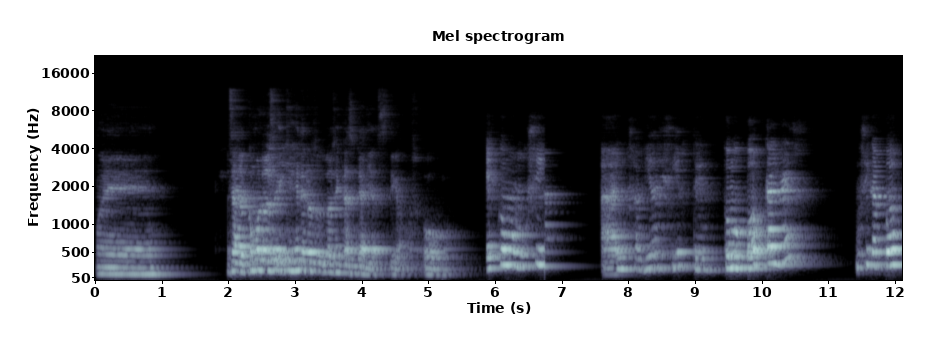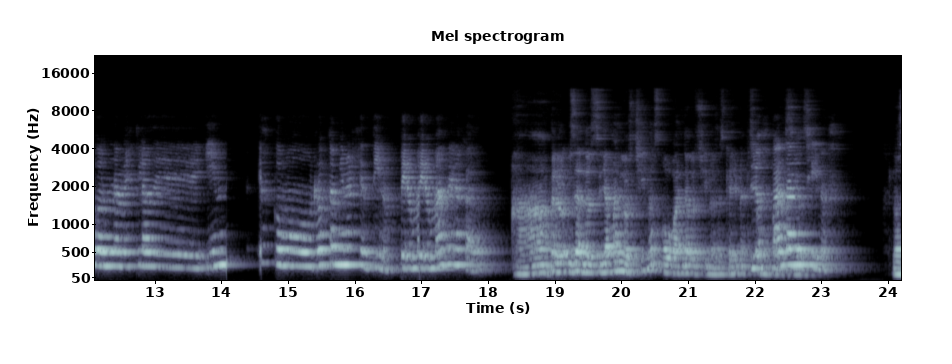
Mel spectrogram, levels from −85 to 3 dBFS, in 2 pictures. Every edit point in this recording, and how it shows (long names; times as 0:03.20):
0:06.74: cut off before it has died away
0:14.07: cut off before it has died away
0:14.59: cut off before it has died away
0:16.96: the same again, the last 0.27 s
